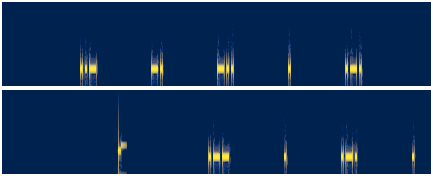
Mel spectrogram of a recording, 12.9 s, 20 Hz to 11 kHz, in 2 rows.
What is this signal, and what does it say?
Morse code, heard as a keyed tone, about 36 wpm, spaced as for 10 wpm, 700 Hz. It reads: UNDER WERE
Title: 8x Character Spacing - Top 500 Words - 35wpm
